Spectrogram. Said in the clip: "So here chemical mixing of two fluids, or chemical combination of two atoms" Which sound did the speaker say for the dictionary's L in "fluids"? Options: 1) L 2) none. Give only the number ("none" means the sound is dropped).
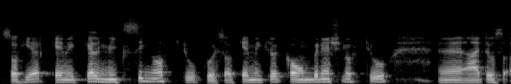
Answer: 2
